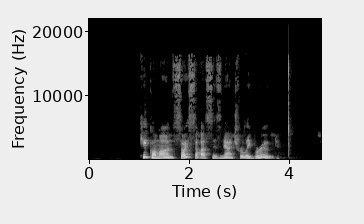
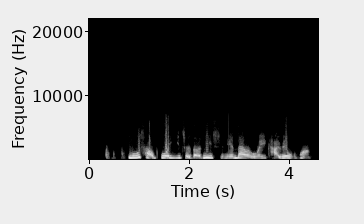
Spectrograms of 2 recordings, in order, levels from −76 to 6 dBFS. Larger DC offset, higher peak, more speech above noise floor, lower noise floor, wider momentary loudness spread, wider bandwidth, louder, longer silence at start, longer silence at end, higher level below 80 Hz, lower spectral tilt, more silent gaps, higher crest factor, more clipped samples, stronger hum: neither; about the same, 0 dBFS vs -2 dBFS; first, 58 dB vs 27 dB; first, -76 dBFS vs -41 dBFS; first, 13 LU vs 10 LU; first, 17 kHz vs 4.4 kHz; second, -18 LUFS vs -14 LUFS; first, 1.05 s vs 0.35 s; first, 0.85 s vs 0.2 s; second, -64 dBFS vs -58 dBFS; second, -5 dB/octave vs -9 dB/octave; neither; first, 20 dB vs 12 dB; neither; neither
